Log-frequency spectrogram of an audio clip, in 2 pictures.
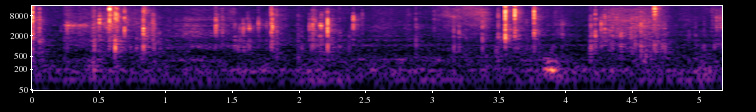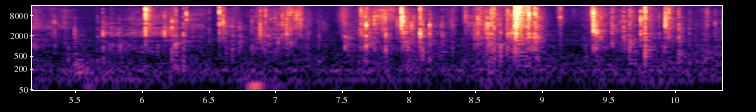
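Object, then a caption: Pocket tissue pack in soft plastic film. A small, soft plastic-film pocket pack of paper tissues is squeezed and rubbed with the fingertips so the film crinkles. The result is quiet, irregular bursts of bright, crisp crinkling that come and go over the whole clip, with almost no low end.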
